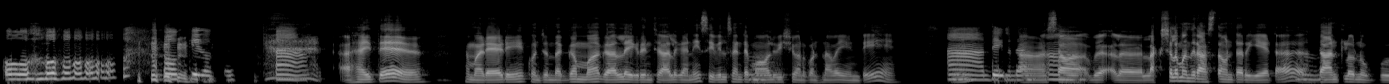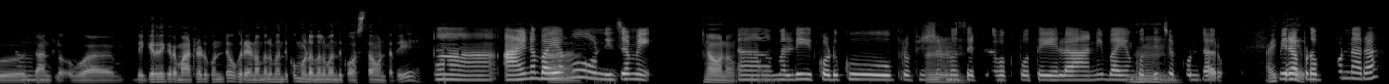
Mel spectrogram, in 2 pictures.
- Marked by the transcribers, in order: giggle; in English: "డ్యాడీ"; in English: "సివిల్స్"; in English: "ప్రొఫెషన్‌లో సెటిల్"; other background noise
- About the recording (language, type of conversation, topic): Telugu, podcast, భయం వల్ల నిర్ణయం తీసుకోలేకపోయినప్పుడు మీరు ఏమి చేస్తారు?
